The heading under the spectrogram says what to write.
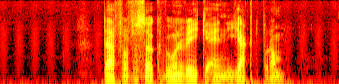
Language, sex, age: Swedish, male, 48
